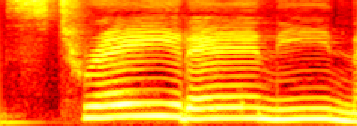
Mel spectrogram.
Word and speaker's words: straightening: E essa frase final, olha, we've got some straightening out to do, straightening out to do. Porque, ó, straightening, o GH é mudo, então você tem straight, o GH é mudo.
